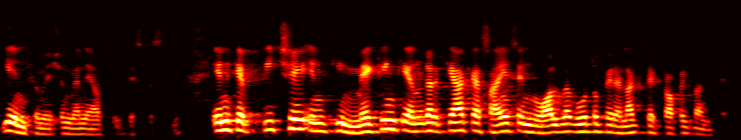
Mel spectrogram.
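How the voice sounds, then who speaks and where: Male science teacher, patient and repetitive, mid pitch, dull lo-fi online audio. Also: lively intonation, fairly quick. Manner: patient, repetitive explaining with frequent "theek hai ji". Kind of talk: online class lecture.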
